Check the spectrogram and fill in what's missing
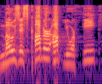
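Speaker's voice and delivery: loud, high commanding call; crying out. Acted. God's voice calling to Moses from the bush, crying out. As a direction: call it out loud, stretching the words. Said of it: "the voice cried out and said".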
